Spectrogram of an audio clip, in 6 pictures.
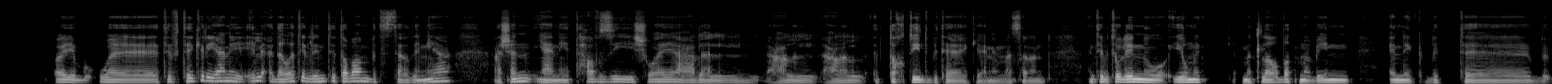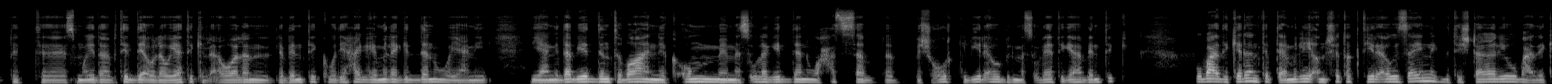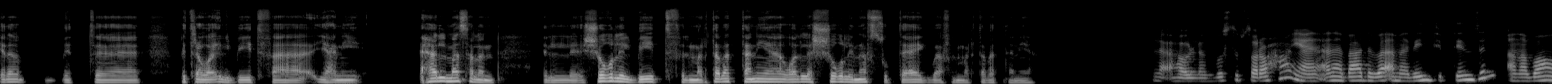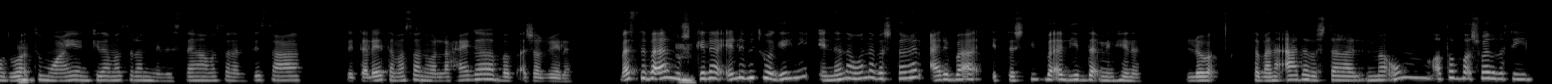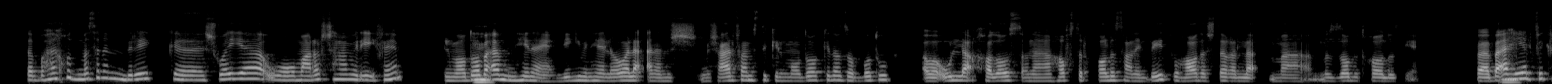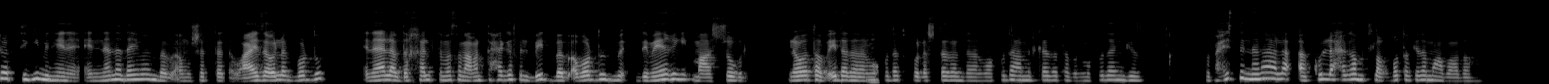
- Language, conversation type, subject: Arabic, advice, إزاي غياب التخطيط اليومي بيخلّيك تضيّع وقتك؟
- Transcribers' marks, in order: tsk; in English: "break"; tapping; tsk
